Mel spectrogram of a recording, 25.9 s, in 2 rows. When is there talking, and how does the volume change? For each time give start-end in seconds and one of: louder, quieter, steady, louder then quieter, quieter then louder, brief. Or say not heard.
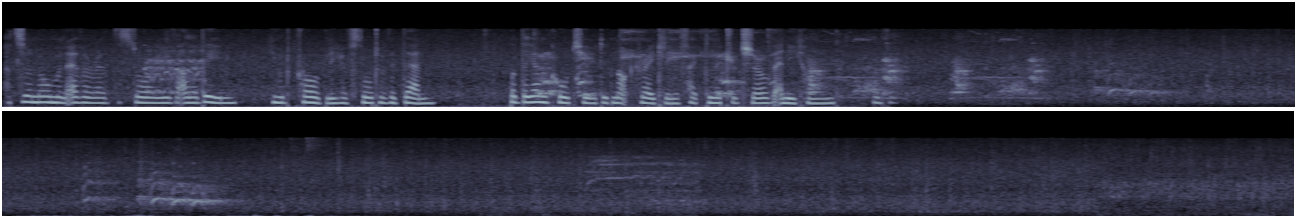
0.0-8.9 steady.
